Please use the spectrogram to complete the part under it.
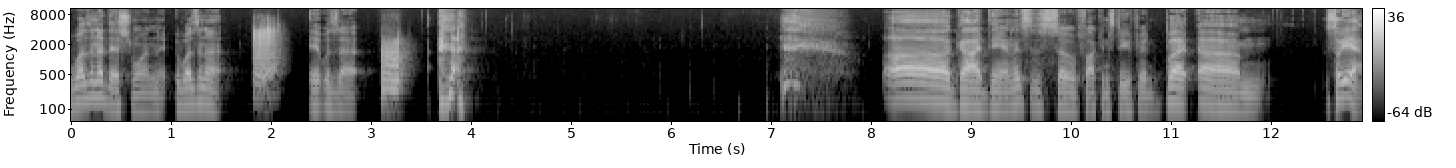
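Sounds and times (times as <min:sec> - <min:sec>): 
speech: 0:00.0 - 0:01.6, 0:02.4 - 0:03.0, 0:03.7 - 0:04.1, 0:08.2 - 0:12.9
buzzy fart sound effects: 0:01.8 - 0:02.2, 0:03.1 - 0:03.5.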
